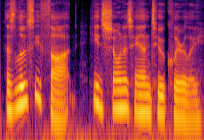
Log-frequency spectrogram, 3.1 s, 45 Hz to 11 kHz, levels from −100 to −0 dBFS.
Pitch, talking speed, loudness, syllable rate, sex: 140 Hz, 195 wpm, -18 LUFS, 4.5 syllables/s, male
